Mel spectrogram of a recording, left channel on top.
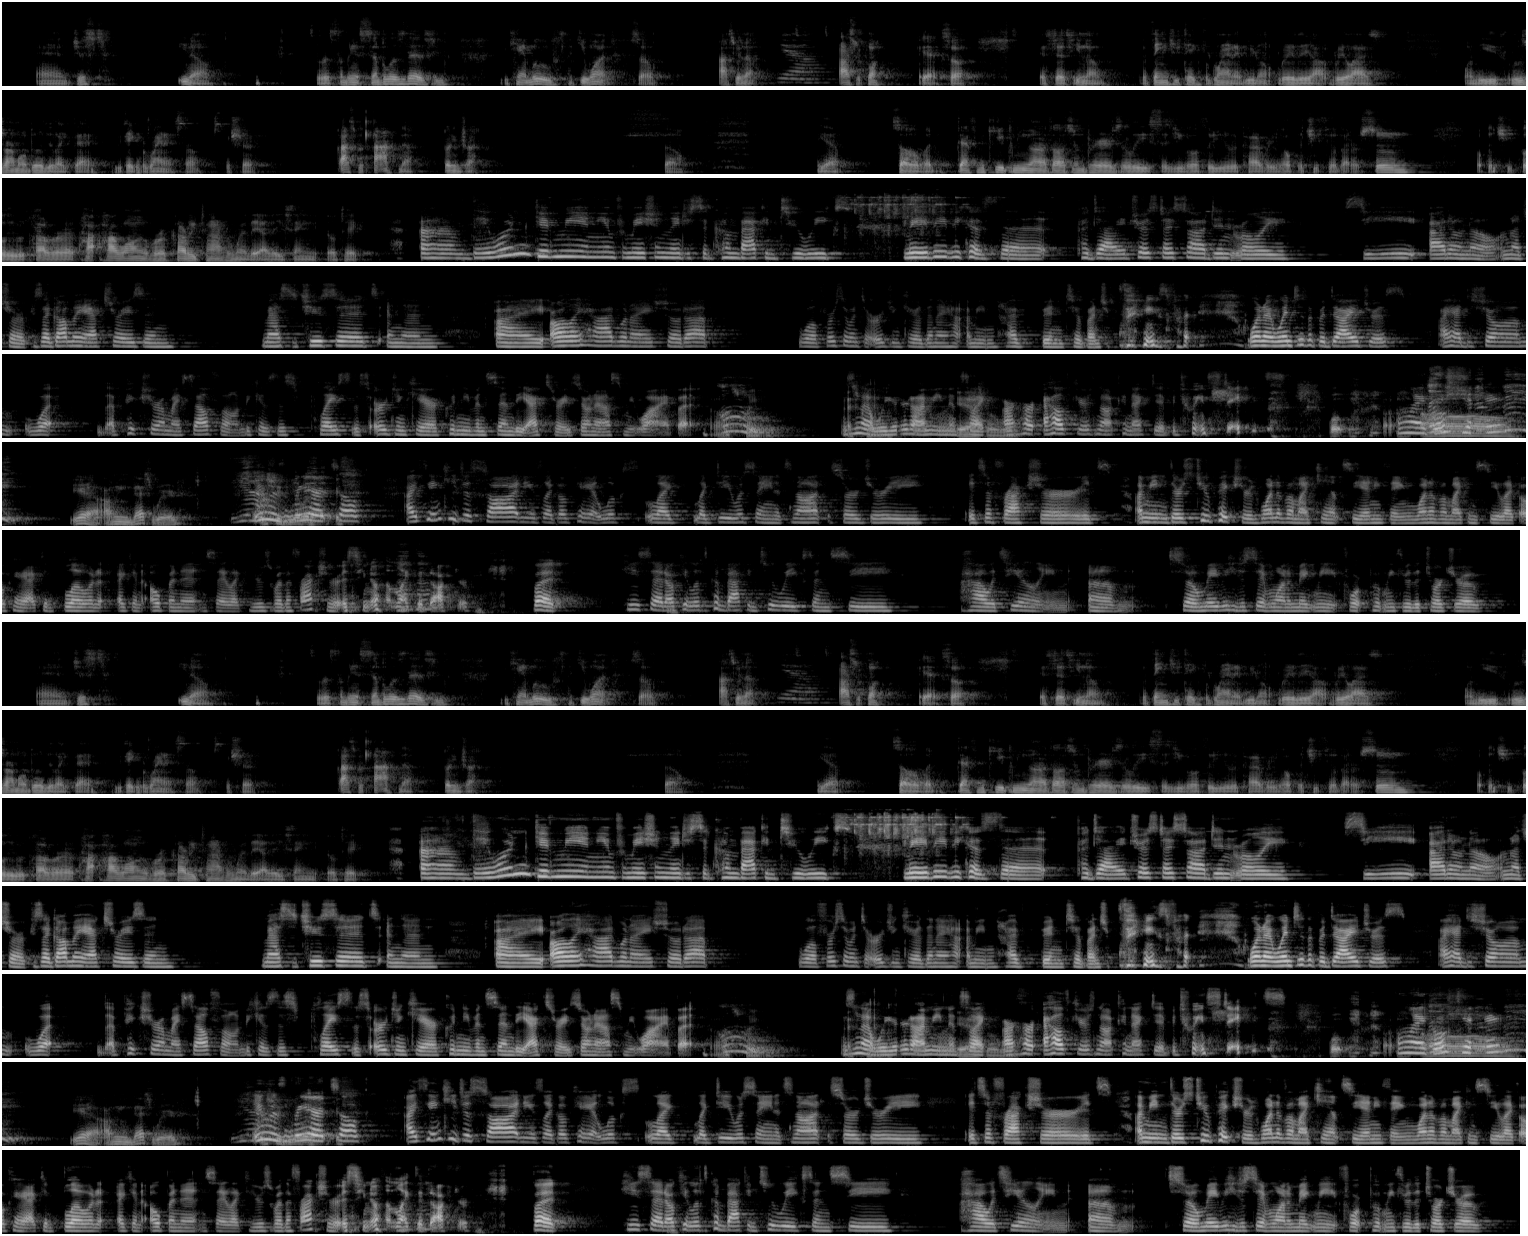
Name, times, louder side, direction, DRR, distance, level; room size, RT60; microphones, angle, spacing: voice 1, 0.3-1.1 1.8-2.1 3.1-6.5 7.2-7.6 8.4-8.8 9.1-10.1 10.4-11.0 11.4-17.8 18.6-19.4 19.7-20.0 21.9-22.4 23.4-23.6 24.1-34.0 68.1-68.6 69.4-69.8 70.5-71.1 73.0-73.3 73.6-76.1 76.9-78.2 78.5-79.8 80.1-80.2 80.9-81.1 89.1-89.3 98.1-98.2, left 1 dB, 15° left, 8 dB, 0.9 m, -37 dB
voice 2, 7.8-8.2 21.5-21.9 22.4-22.7 30.6-30.9 68.1-68.7 75.2-76.3 78.5-79.4 95.4-95.8, left 2 dB, 45° left, 4 dB, 4.0 m, -38 dB
voice 3, 34.7-40.9 41.2-43.3 43.9-47.4 48.3-50.1 50.6-52.8 53.7-59.7 60.1-61.5 61.9-67.9 69.4-73.3 74.9-76.0 78.7-79.8 80.2-85.4 85.9-96.5 96.8-97.0 97.6-100.3 101.0-102.8 103.1-106.2, right 4 dB, 80° right, 17 dB, 0.9 m, -28 dB
28.0 x 18.0 x 8.6 m, 0.83 s
head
